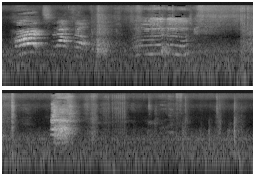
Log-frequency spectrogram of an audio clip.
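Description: Young people's voices making wordless, pitched vocal sounds in short bursts during the first few seconds, then a short breathy burst about six seconds in, while they suffer the burn of an extremely hot chili chip.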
